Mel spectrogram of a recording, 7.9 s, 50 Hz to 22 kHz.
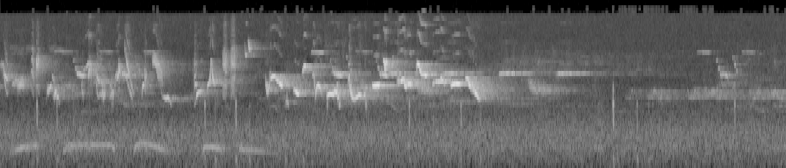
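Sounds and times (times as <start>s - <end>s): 
Eurasian blackcap singing, Sylvia atricapilla: 0.0s - 7.8s
dove cooing softly: 0.1s - 2.7s.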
